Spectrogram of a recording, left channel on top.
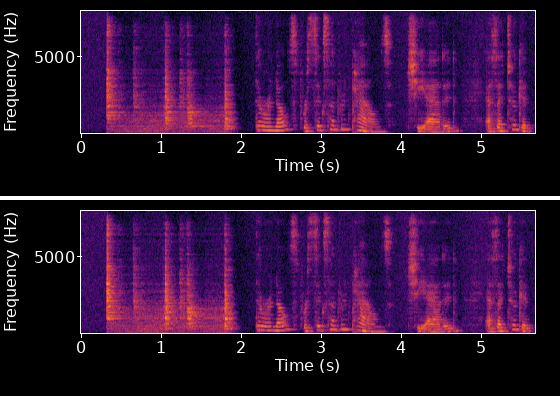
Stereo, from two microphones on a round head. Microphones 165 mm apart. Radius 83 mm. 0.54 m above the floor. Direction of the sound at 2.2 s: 65° left (ahead or behind).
